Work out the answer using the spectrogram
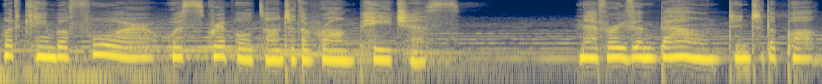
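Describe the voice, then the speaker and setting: In English video game voice acting, a woman voices a young moon goddess who is solemn, melancholy, enigmatic, and detached. Her high voice is soft, breathy, and whispery, with slow, measured, poetic delivery. Game music plays behind her.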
